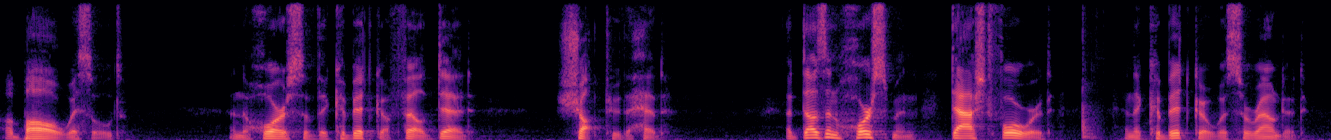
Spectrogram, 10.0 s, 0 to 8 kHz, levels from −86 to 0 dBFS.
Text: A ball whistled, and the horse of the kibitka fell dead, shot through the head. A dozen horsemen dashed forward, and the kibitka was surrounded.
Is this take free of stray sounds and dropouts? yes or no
no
